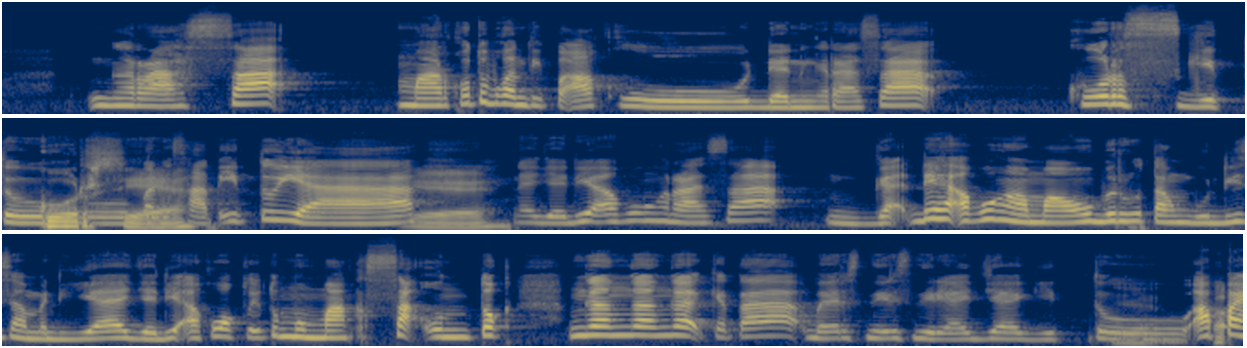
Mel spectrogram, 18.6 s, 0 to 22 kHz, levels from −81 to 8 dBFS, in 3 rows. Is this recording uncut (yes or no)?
yes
